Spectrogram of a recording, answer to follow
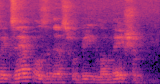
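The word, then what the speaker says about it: lomatium: Some examples of this would be lomation, or sometimes it's pronounced lomaticum.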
